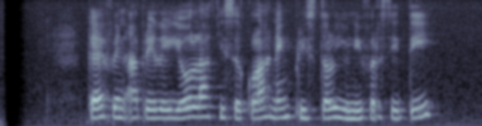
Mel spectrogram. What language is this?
Javanese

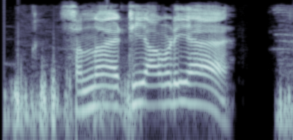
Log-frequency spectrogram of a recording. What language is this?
Sansi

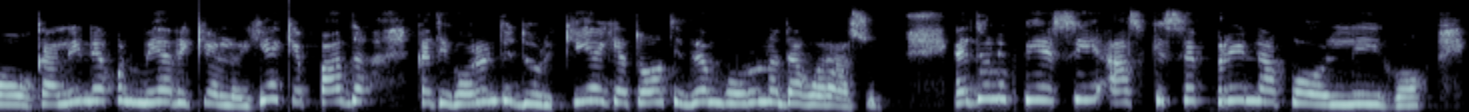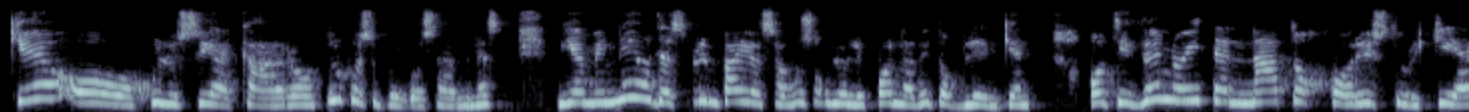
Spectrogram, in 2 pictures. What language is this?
Greek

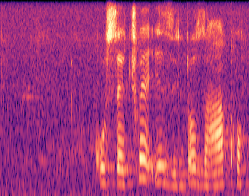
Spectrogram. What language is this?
Xhosa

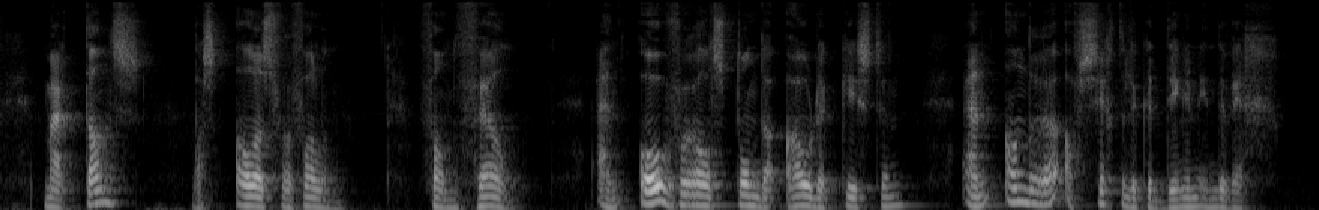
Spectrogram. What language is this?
Dutch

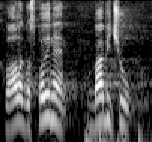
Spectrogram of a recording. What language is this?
Serbian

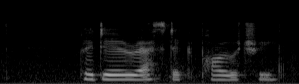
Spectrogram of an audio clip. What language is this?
English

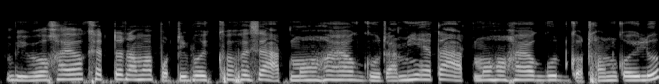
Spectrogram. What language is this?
Assamese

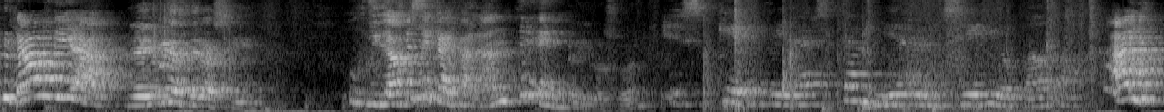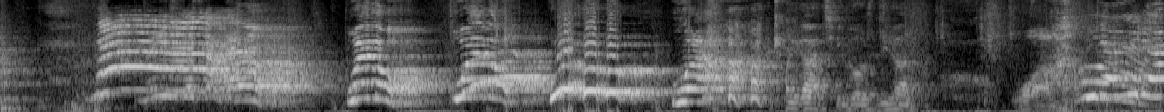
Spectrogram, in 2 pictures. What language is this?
Spanish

